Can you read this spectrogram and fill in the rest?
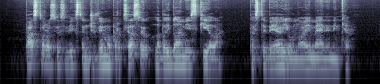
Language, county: Lithuanian, Vilnius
